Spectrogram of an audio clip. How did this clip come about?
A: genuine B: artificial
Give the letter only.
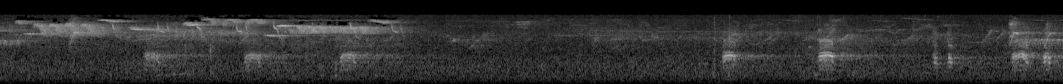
A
